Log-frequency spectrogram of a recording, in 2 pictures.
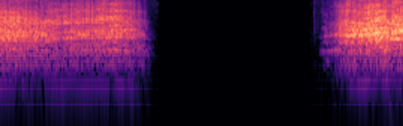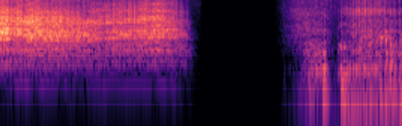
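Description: Vulture calling twice, each a harsh, hissing screech nearly two seconds long with a pause between. Near the end a lion's deep roar begins.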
